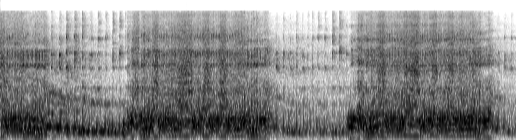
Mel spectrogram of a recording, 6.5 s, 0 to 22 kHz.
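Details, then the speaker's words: Husqvarna 353 chainsaw, said by the seller to bog from a tight chain, now with the chain moving freely: strong high buzz that revs, dips as it bites into wood and recovers cleanly during test cuts; normal running under load. "But now that we're moving freely, let's see if we can fire it up and do some test cuts."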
